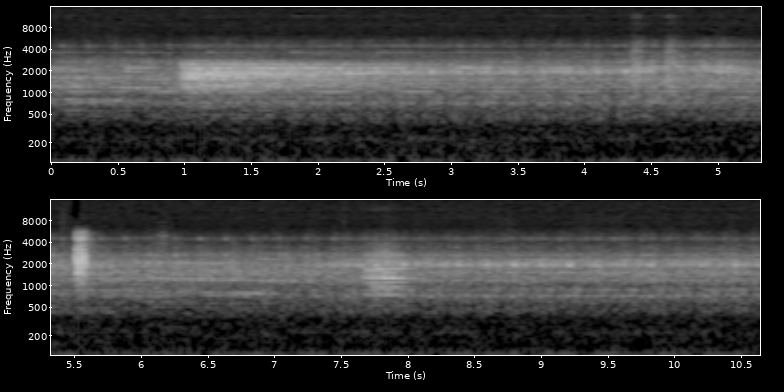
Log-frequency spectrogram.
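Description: Model train cars rolling along layout track with a steady whirring rush of wheels on rail. It suddenly gets louder about a second in and fades over the next few seconds, with a sharp click about halfway and a brief swell near the end.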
